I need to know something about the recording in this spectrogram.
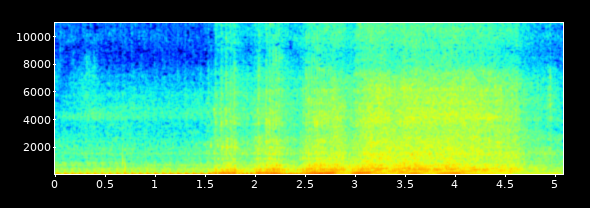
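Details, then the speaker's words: Honda Cub 78 70cc engine, steady even idle putter rising smoothly into a rev and easing back down with no ticking from the cam/rocker top end; normal idle and revving. "cục máy cực em nghe các bạn đầu cam cò không kêu"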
